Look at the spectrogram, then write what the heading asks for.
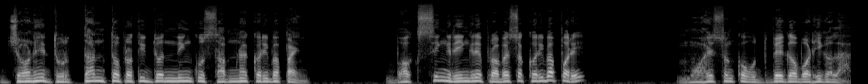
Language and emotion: Odia, fearful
